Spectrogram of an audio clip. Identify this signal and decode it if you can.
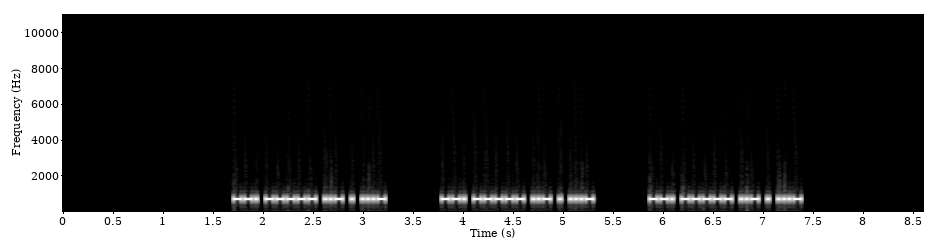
Morse code, heard as a keyed tone, about 43 wpm, 700 Hz. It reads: G0UEV G0UEV G0UEV
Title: DXCC-100 Call Signs - 5 Characters - Repeated 3x - 45wpm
